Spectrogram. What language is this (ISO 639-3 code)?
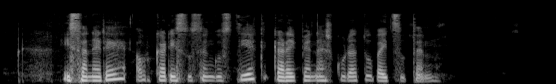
eus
